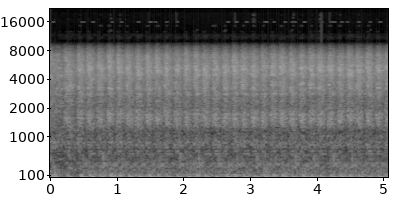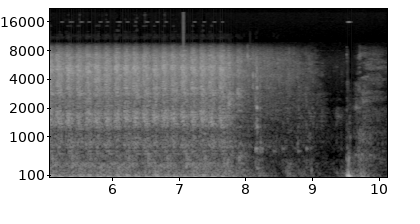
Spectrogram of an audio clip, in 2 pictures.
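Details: 1988 Toyota Pickup (Hilux), off the road nearly 5 years, fresh gas added and new fuel line: steady even starter cranking about eight seconds, no firing, then stops. Crank no start; owner concludes failed fuel pump.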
